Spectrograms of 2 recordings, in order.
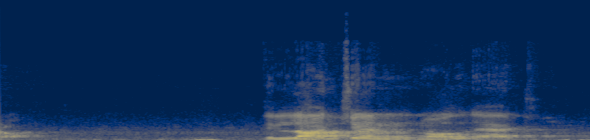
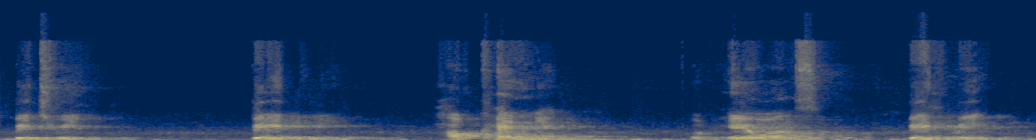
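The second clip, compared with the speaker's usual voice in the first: distressed pleading; 7 semitones higher than usual. Acted.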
